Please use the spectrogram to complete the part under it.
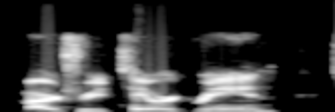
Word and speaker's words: Marjorie Taylor Greene: And Georgia's got to be the most messed up state politically in the country when you think about people like, what's Marjorie Taylor Greene?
